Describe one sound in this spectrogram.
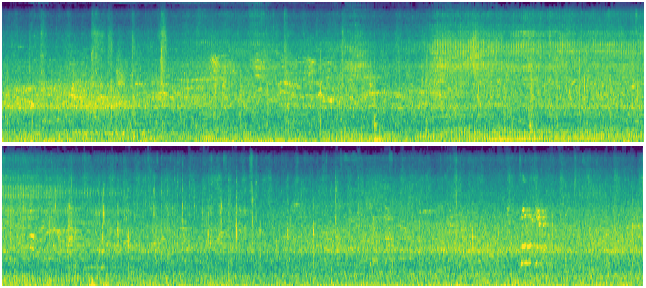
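Traffic rumbles steadily along a nearby city road, outdoors.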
